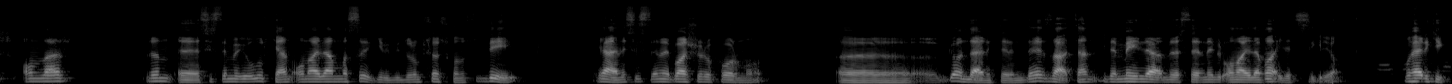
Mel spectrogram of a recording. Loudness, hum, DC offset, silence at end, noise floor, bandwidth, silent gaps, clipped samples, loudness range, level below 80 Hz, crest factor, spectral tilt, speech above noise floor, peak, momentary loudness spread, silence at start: -39 LUFS; none; under 0.1%; 0 s; -80 dBFS; over 20 kHz; none; under 0.1%; 4 LU; -76 dBFS; 20 dB; -4.5 dB/octave; 41 dB; -20 dBFS; 12 LU; 0 s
